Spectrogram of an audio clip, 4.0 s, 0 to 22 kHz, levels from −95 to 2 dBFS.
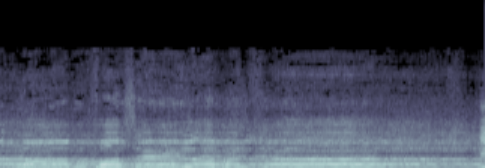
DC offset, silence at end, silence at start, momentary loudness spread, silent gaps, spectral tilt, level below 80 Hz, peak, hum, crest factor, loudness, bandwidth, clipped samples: under 0.1%; 0 s; 0 s; 6 LU; none; -4.5 dB/octave; -48 dBFS; -8 dBFS; none; 14 dB; -23 LUFS; 15.5 kHz; under 0.1%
